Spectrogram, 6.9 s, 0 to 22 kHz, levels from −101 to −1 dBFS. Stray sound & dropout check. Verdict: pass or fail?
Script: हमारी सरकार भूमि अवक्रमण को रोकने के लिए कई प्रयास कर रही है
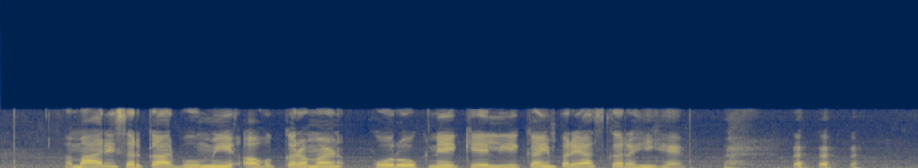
fail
